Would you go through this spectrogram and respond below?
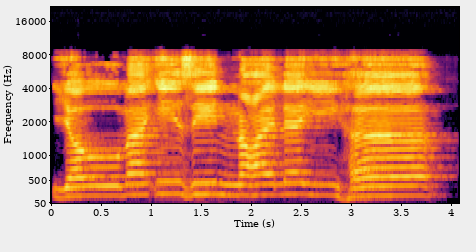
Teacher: تنوین کی آواز کو ظاہر کر کے بغیر گناہ کے جلد پڑھیں گے، اس کو اظہار کہتے ہیں۔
